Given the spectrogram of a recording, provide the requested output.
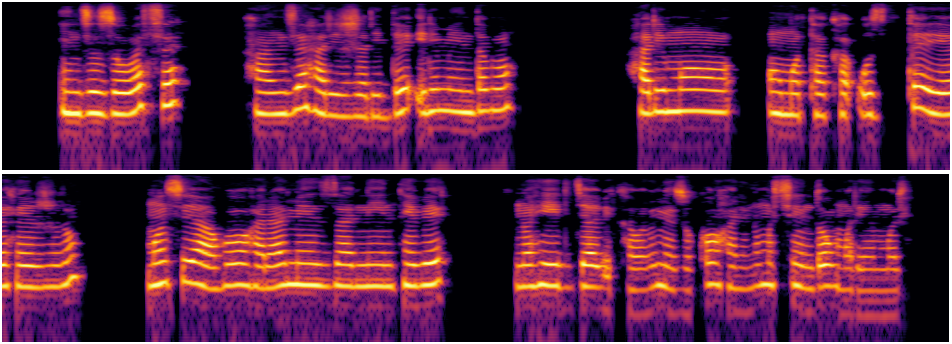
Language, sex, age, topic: Kinyarwanda, female, 18-24, finance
